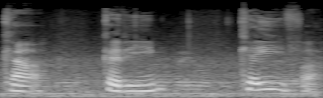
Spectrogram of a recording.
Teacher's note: اکثر وسط اللسان کی جانب سے تالو کے نرم اور سخت حصے کے ملنے والی جگہ سے ہم کاف ادا کرتے ہیں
